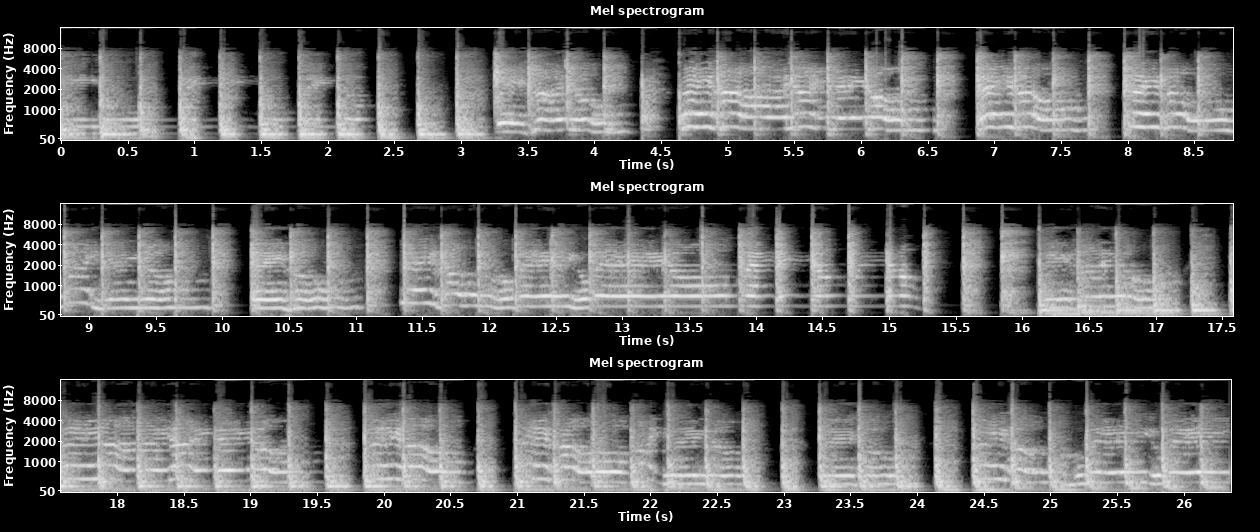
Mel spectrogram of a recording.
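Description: A woman singing a traditional Indigenous song over a steady hand-drum beat, about three to four strikes a second throughout.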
